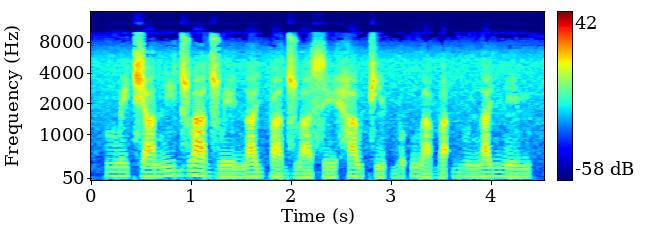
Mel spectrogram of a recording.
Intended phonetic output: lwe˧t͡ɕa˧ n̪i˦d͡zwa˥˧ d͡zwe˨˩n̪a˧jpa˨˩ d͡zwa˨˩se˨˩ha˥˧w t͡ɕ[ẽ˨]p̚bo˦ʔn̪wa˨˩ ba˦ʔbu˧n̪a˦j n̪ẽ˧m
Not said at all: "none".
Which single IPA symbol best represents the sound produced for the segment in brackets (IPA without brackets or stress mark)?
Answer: ẽ˨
